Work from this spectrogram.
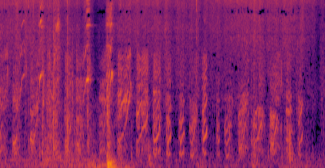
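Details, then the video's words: Pet guinea pig eating Chinese cabbage stalk, recorded close up; steady crisp crunching bites, a few per second, with brief high squeaky notes early on and a louder knock midway. "モルモットのもるちゃんの咀嚼音 〜食べる前の大興奮から食べ終わりまでノーカットで白菜編〜Guinea Pig Eating Sounds"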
